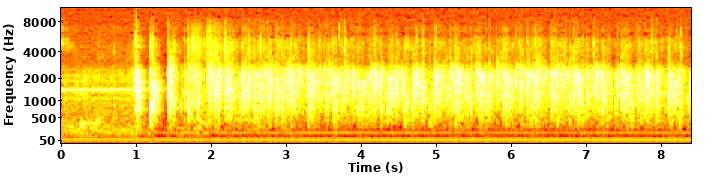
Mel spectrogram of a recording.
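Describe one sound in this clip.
A man claps his hands in a rapid rhythm.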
